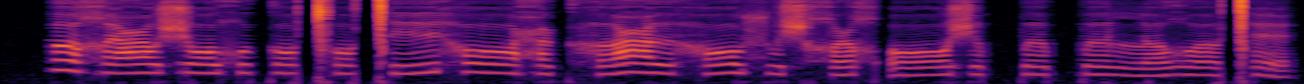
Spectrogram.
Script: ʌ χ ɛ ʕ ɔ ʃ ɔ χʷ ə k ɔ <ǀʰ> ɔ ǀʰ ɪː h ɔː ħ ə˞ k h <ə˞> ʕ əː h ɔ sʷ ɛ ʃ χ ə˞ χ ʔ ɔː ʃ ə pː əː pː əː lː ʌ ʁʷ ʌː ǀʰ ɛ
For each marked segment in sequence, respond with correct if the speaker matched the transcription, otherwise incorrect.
correct, incorrect: ʌ

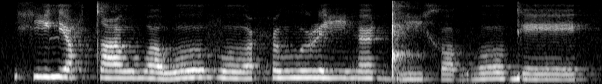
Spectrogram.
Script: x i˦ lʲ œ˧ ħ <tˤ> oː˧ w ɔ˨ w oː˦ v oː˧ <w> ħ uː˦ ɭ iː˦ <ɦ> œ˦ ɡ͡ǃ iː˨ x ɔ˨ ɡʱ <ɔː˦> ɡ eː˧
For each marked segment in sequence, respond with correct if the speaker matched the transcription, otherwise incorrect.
correct, incorrect: none, correct, incorrect: oː˦

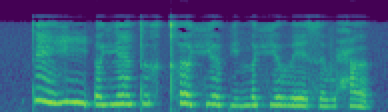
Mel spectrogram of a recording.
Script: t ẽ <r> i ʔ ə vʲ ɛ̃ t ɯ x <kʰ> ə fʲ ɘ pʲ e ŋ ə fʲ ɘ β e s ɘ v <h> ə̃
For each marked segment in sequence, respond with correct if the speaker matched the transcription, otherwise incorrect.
incorrect: ɣ, correct, incorrect: ħ

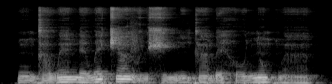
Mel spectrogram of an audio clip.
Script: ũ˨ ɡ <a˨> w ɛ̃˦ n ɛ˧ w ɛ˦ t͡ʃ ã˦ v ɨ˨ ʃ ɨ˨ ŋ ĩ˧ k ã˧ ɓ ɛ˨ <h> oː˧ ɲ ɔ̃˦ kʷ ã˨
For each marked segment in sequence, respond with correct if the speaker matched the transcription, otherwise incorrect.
correct, correct

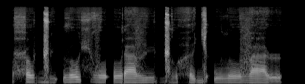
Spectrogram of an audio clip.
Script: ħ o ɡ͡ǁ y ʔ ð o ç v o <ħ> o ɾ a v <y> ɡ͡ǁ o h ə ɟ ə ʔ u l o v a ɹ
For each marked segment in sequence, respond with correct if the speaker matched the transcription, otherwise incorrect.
incorrect: ʔ, correct

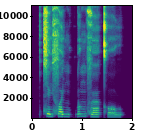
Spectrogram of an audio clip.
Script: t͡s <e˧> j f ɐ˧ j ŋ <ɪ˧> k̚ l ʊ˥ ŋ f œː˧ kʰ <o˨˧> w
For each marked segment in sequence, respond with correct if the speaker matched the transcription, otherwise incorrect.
correct, incorrect: ɪ˨, incorrect: o˨

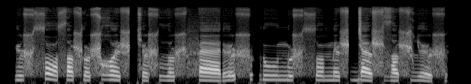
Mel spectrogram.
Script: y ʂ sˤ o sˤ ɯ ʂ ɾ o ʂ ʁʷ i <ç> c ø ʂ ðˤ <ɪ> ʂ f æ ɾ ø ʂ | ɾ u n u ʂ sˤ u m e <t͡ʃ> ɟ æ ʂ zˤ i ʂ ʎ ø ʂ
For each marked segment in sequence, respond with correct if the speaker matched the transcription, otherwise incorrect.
incorrect: ʂ, incorrect: y, incorrect: ʂ

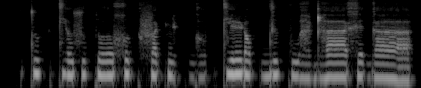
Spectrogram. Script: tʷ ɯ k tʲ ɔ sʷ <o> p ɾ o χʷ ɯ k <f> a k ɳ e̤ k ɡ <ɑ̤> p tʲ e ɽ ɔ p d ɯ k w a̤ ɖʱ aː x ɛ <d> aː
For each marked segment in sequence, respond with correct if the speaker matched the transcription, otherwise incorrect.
incorrect: ɤ, correct, incorrect: ɔ̤, incorrect: ɡ

